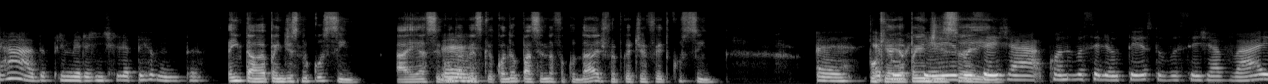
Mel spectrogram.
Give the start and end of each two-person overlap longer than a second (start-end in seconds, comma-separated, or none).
8.7-10.1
